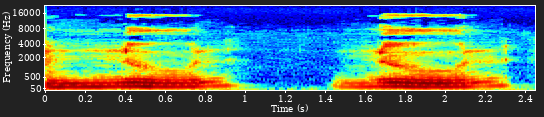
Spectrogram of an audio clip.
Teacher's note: So again, the tip of the tongue pressing on the front hard palate. Your lips actually go a bit round with the Noon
